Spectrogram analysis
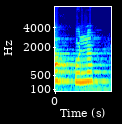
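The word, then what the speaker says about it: Hun: गोंडलिया, उत्पला, हुन या कुटुंबी? हुन या हुना, जैसे आपको प्रोनाउंस करना है आप प्रोनाउंस करिए। द करेक्ट हेयर इज हुन या हुन्स भी इनको कहा जाते थे।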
